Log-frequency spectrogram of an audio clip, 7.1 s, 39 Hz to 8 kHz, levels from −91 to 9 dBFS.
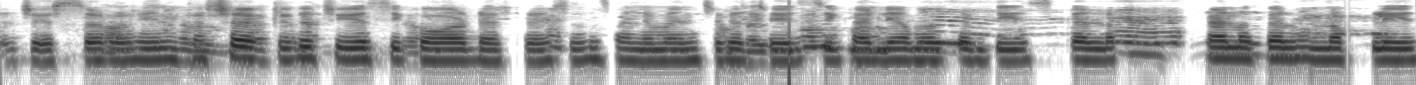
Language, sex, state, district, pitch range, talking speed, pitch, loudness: Telugu, female, Andhra Pradesh, Visakhapatnam, 180-195 Hz, 95 wpm, 185 Hz, -18 LUFS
